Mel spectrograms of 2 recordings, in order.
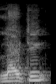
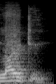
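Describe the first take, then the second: Both takes have the same delivery.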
